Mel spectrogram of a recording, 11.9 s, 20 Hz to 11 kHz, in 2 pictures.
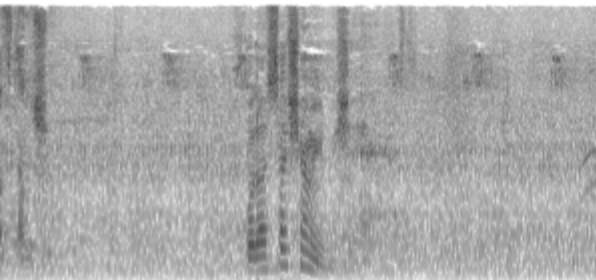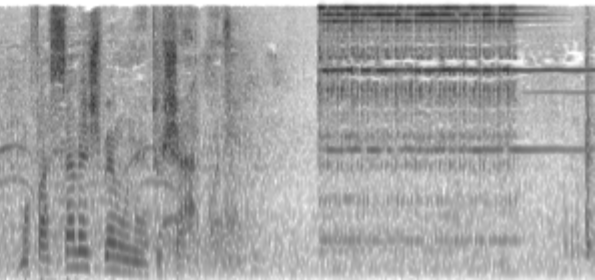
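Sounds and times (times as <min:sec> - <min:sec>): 
speech: 0:00.0 - 0:00.8, 0:02.4 - 0:04.0, 0:06.1 - 0:08.3
telephone bell ringing with a bright metallic tone: 0:09.1 - 0:11.9.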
